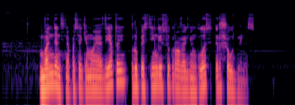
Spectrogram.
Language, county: Lithuanian, Kaunas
